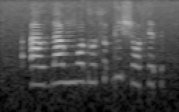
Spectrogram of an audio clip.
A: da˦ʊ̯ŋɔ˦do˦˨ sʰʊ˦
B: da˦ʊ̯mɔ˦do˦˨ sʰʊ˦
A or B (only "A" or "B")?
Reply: A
